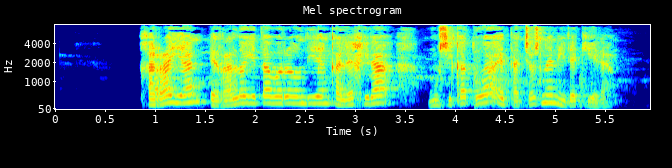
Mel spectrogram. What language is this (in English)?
Basque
